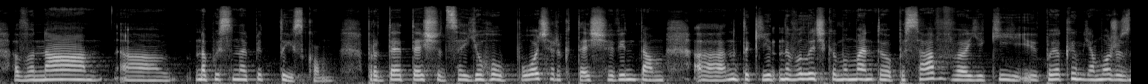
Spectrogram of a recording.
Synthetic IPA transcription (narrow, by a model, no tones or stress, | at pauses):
ʋɔnɑ | nɐpɪsɐnɐpʲid̪̚t̪ɪskɔmpɾɔt̪ɛt̪ɛʃt͡ʃɔt̪sɛjɔɦɔpɔt͡ʃirkt̪ɛʃt͡ʃɔʋʲint̪ɑmnut̪ɐkʲineʋelˠɪt͡ʃkɪmɔmɛnt̪ɪɔpɪsɑwjɐkʲipɔjɐkɪmjamɔʒʊz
